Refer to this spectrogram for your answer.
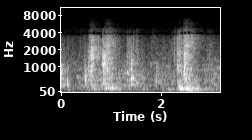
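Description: A side door is opened and shut, a series of clunks and rattles spread over a few seconds, ending with a firmer thud as it closes.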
